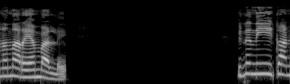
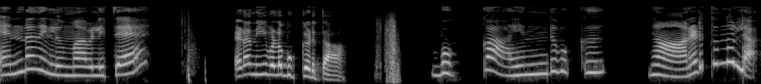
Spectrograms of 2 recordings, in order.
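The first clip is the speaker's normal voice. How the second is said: a lightly voiced small boy, higher, innocent; little boy voice; 5 semitones higher than usual.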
